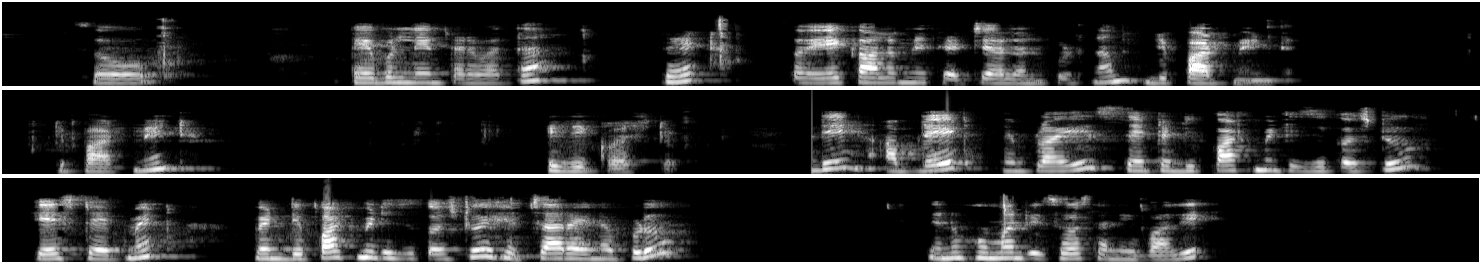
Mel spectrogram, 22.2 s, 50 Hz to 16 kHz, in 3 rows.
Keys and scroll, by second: 0.8 Return, 2.4-3.7 typing, 5.1-10.9 typing, 19.8 BackSpace, 20.5 ', 21.3 Left.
